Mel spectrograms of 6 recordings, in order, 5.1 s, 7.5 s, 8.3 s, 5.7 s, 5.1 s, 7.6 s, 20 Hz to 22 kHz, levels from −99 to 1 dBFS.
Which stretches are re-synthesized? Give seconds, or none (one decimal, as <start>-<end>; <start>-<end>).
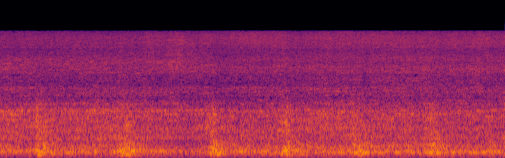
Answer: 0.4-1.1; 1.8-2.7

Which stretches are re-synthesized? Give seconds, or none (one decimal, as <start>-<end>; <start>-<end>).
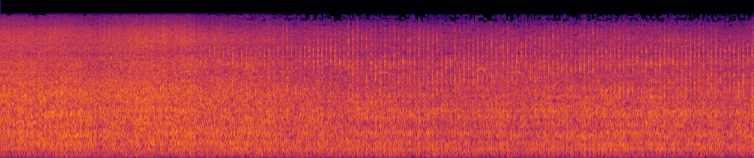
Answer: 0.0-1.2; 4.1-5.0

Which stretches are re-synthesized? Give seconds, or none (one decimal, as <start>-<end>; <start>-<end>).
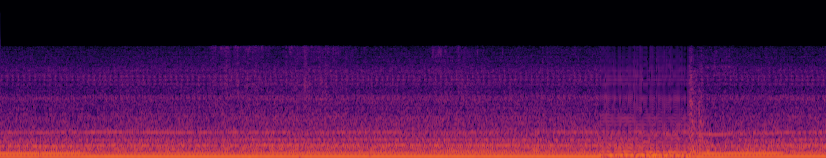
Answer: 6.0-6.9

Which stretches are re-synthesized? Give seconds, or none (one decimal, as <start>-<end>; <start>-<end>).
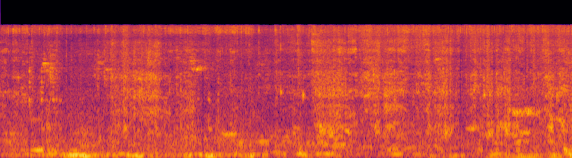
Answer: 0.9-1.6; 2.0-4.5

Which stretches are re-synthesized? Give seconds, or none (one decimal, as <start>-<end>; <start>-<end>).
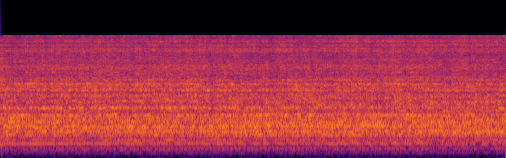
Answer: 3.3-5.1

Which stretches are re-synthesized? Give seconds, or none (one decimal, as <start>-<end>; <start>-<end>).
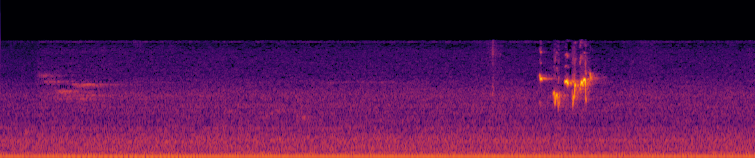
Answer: none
